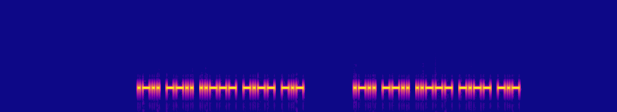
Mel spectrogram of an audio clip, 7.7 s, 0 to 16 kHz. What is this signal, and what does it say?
Morse code, heard as a keyed tone, about 40 wpm, 700 Hz. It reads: LZ2YK LZ2YK
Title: DXCC-100 Call Signs - 5 Characters - Repeated 2x - 40wpm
